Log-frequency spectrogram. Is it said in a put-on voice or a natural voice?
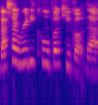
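natural. It is said in his natural voice.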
